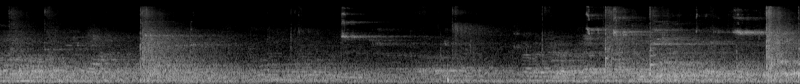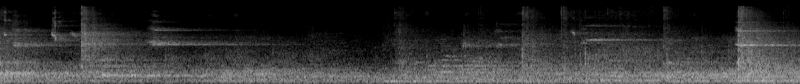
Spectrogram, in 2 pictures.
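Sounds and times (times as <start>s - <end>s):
echoing chatter of voices: 0.0s - 16.0s
shoes squeaking on wooden floor: 12.7s - 14.3s.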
